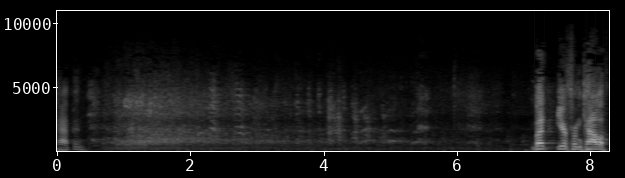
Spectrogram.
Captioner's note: risate fortissime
